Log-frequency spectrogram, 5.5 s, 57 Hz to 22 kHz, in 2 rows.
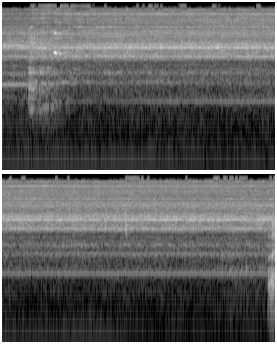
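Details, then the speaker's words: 2JZ-swapped Nissan 240SX, engine off: loud, steady high-pitched fuel pump whine as fuel bypasses back to the tank before the pressure regulator was adjusted; quieter once regulator holds pressure steady. "I turned the little adjuster on the top of the regulator and so now it's holding pressure steady um and it don't sound near as bad as what it did you can't hear the fuel pump as much"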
